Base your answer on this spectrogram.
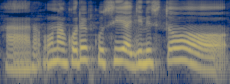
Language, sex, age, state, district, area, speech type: Santali, female, 45-60, Jharkhand, Bokaro, rural, spontaneous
